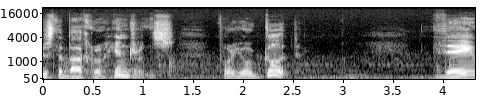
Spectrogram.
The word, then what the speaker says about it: Bahro: Well, he pronounced it with like a hard H in the middle. I was calling them Baro. I think they're Bahro. I think I was following Oz's pronunciation, but yeah, this guy said Bahro.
